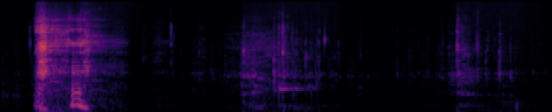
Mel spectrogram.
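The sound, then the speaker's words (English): Someone chews ice, producing three separate crunching bursts with quiet pauses between them; the first crunch is the loudest and the later two are softer. “isn't that a good noise? ASMR, right? I love ice.”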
